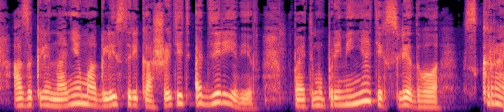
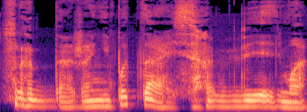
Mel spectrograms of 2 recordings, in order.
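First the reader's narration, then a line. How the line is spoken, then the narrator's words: Gloating triumphant hiss. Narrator (Russian): Со злорадным торжеством прошипел разбойник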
